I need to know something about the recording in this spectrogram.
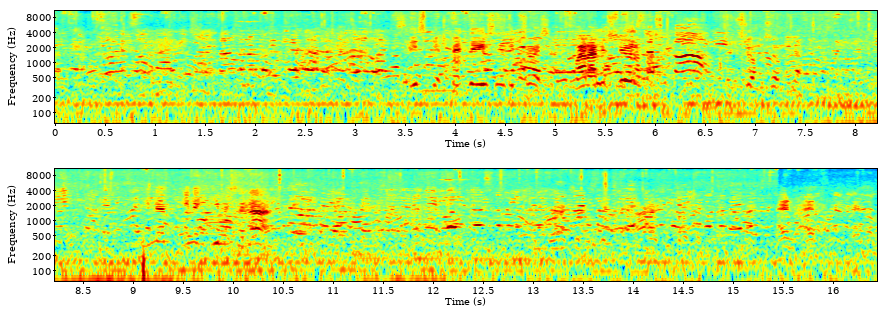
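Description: A crowd of men and women talks nearby, with many voices overlapping.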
